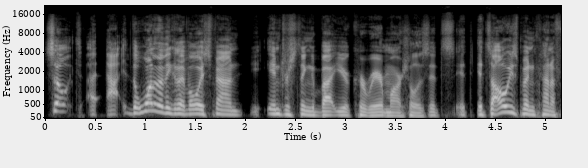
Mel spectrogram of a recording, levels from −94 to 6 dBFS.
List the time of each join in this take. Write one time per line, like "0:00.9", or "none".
none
